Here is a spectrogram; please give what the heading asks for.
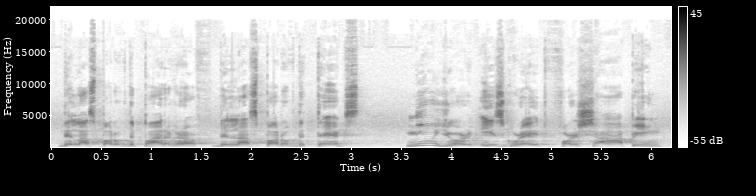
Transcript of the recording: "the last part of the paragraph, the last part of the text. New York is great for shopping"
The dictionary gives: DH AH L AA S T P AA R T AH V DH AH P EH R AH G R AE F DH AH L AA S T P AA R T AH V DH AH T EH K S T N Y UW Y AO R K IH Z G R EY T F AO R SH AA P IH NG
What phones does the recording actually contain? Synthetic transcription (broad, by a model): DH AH L AA S T P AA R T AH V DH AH P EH R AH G R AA F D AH L AA S T P AA R T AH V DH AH T EH K S T N Y UW Y AO R K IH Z G R EY T F AO R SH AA P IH NG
